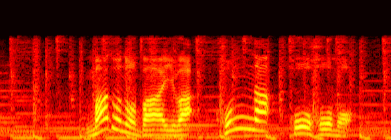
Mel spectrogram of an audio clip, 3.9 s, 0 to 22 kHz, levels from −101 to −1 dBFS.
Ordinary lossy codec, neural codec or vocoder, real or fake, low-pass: Opus, 24 kbps; none; real; 7.2 kHz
